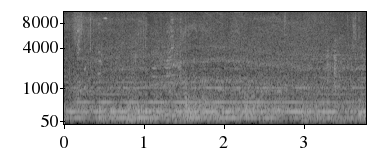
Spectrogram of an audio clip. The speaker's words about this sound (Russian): Слышу немецкие самолеты на большой высоте. Сколько их? Много. Очень много.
